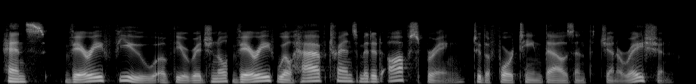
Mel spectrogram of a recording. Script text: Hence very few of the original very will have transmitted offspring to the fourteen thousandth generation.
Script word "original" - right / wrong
right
